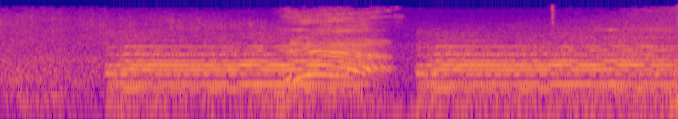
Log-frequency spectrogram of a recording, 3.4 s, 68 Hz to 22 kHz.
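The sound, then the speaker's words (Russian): A loud, sustained multi-tone car horn blares twice, the first blast running about 1.5 seconds with a warbling sweep in the middle, then a brief gap before a second long, steady blast. “Посигнальте и послушайте внимательно, кто еще сигналит.”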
